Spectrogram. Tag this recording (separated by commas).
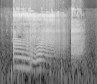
Fart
